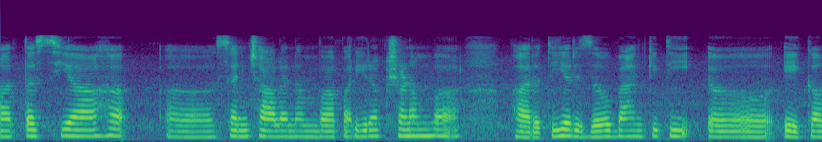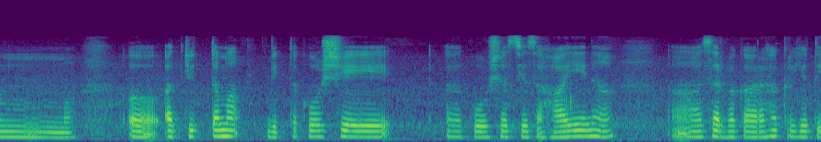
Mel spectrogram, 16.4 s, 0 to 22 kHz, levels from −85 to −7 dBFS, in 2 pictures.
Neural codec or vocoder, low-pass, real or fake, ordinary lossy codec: none; none; real; none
